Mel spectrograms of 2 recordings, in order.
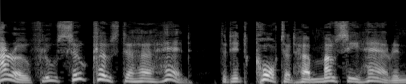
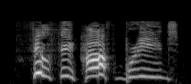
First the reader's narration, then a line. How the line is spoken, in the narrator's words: she screamed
